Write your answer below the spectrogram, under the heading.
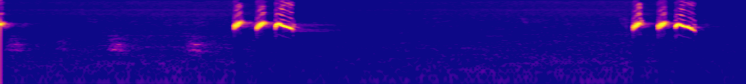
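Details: Caged female red-whiskered bulbul calling to rouse a male or find a pair. She gives two bursts of three sharp whistled notes about four seconds apart. Faint soft chirps come earlier, against quiet background hiss.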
